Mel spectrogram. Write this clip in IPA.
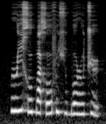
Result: ɹi xoba xofʉ çuboɹu t͡ʃʉ

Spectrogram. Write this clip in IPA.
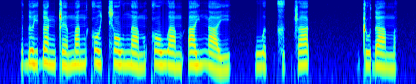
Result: ɗə˧˥jɗa˧ŋʈɛ˨˩˦ma˧˥n kɔ˧˥cɔ˧wna˨˩˦mkɔ˧ wa˨˩˦mʔa˧˥jŋa˨˩˨j | wə˨˩k̚xə˨˩k̚ʂa˦˥k̚ | ʈu˨˩ɗa˨˩m

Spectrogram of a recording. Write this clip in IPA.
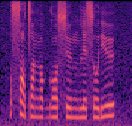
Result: sˤətˤuŋɔ ɡɔs øŋlʲas oɾʲø

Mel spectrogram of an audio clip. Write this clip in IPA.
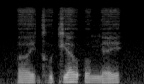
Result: ʌe̯ ɡʱukʲao̯ʔo ŋɛe̯

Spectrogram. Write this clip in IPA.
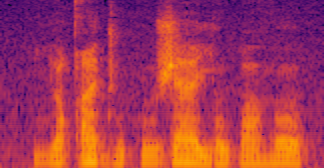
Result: ʎuːqʼedʱu huːʃæːjowɓɒː ɦo

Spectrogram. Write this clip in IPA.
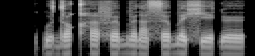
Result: ɓuduqʰi fœbœ ɾasəbɛ xʲeɠø

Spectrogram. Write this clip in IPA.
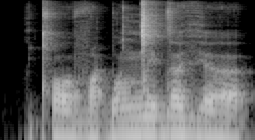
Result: cʰɔː˨vɑ˨ɡ͡bɔ˦ ŋ͡ǀe˦dɐː˦vʲɐː˨

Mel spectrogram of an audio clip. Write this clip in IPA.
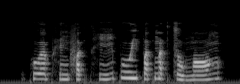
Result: kʷœː˧pʰɪ˨˧ŋfɐ˨k̚t̪ʰiː˨˥ puː˥jpɐ˨˥k̚n̪ɐ˥k̚ t͡so˨˩wn̪ɔː˨˥ŋ

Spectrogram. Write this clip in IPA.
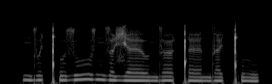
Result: nduɪ̯ǃʼuzuːz nzœʑɛːʊ̯ndœː ǃɛːndæɪ̯ǃʼu

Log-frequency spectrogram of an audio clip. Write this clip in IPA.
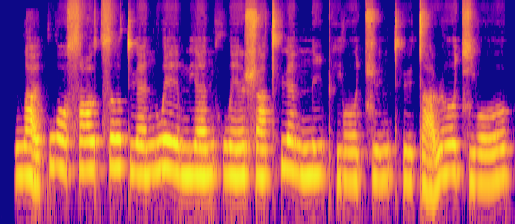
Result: wa̰˨˩ɪ̯kwɔ˥˨sɑ˦ʊ̯ t͡sɤ˦t̪ɥɛ˨˦nwe˥˨ɪ̯ mjɛ˨˦n xwe˨˦ɪ̯ʂä˨˦t̪ʰɥɛ˥˨n n̪i˦pʰjo˨˦ʊ̯ t͡ɕy˨˦nt̪ʰy˨˦t̪ä̰˨˩ ɻɤ˦t͡ɕjo˨˦ʊ̯

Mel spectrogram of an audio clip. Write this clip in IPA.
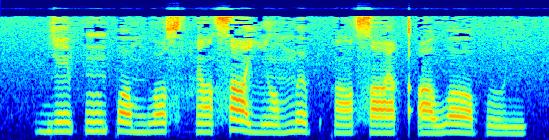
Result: ɟẽpũpɔm wusˤhẽsˤeʎɔ̃ mɵpqɔ̃ sˤe qʼɒwɔpuɲ

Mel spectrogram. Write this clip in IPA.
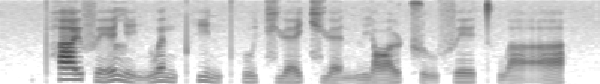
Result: pʰa˥ɪ̯fe˧˥ɪ̯lḭ˨˩n wə˥˧npʰi˥˩npʰu˧˥ t͡ɕɥɛ˧˥t͡ɕɥɛ̰˨˩nljɑ˧˥ʊ̯ ʈ͡ʂṵ˨˩fe˥ɪ̯ t̪ʰwä̰˨˩˦

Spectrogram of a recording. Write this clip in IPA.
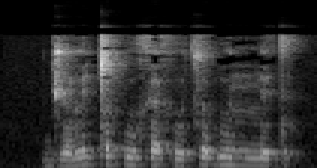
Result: d͡ʒɵlɨǀɵ puxɐ xu t͡soɓunːɨt

